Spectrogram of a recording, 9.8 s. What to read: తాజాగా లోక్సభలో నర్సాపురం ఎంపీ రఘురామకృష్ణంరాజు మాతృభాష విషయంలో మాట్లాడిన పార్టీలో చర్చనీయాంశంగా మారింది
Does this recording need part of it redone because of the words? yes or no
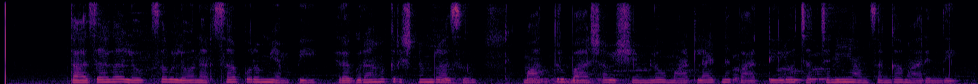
no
